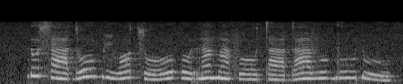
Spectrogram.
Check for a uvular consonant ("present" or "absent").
absent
